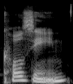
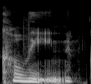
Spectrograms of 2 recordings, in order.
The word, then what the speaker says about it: Culzean: Now, it looks like Culzean, Culzean, but it is actually, as Bo informed me, because she always corrects my pronunciation, which I actually appreciate, it is pronounced Culzean, Culzean Castle.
